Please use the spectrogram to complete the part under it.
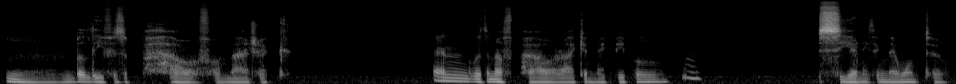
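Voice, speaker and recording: Husky, lowish and heavily acted, this man paces himself with frequent pauses as he plays a teasing, ancient, godlike figure with a tender romantic side in a roleplay audio drama. The delivery is drawling, indulgent and theatrical, and the mood is musing and tender.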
